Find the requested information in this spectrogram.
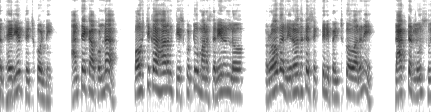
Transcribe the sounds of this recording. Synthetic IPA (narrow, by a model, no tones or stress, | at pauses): ɐd̪ʱɐjɾjɐmt̪et͡ʃːu̥koːɳɖi | ɐnt̪e̞ːkaːkuɳɖaː | pɐwʂʈ̪ikaːɦaːɾɐmt̪iːsu̥kuɳʈuːmɐnɐʃɐɾiːɾɐnlo̞ː | ɾɔːɡɐniɾɔːd̪ʱɐkɐʃɐk̚t̪inipe̞ɲt͡ʃu̥kɔːʋaːlɐni | ɖaːk̚ʈɐɾlusuː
